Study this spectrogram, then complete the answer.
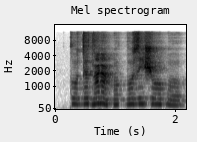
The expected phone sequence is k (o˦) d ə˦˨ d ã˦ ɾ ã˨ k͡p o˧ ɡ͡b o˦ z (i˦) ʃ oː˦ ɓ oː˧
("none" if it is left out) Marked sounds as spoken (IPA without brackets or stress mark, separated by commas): o˧, i˦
